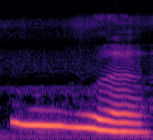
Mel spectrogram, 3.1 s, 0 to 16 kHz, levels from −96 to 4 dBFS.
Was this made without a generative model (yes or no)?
yes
